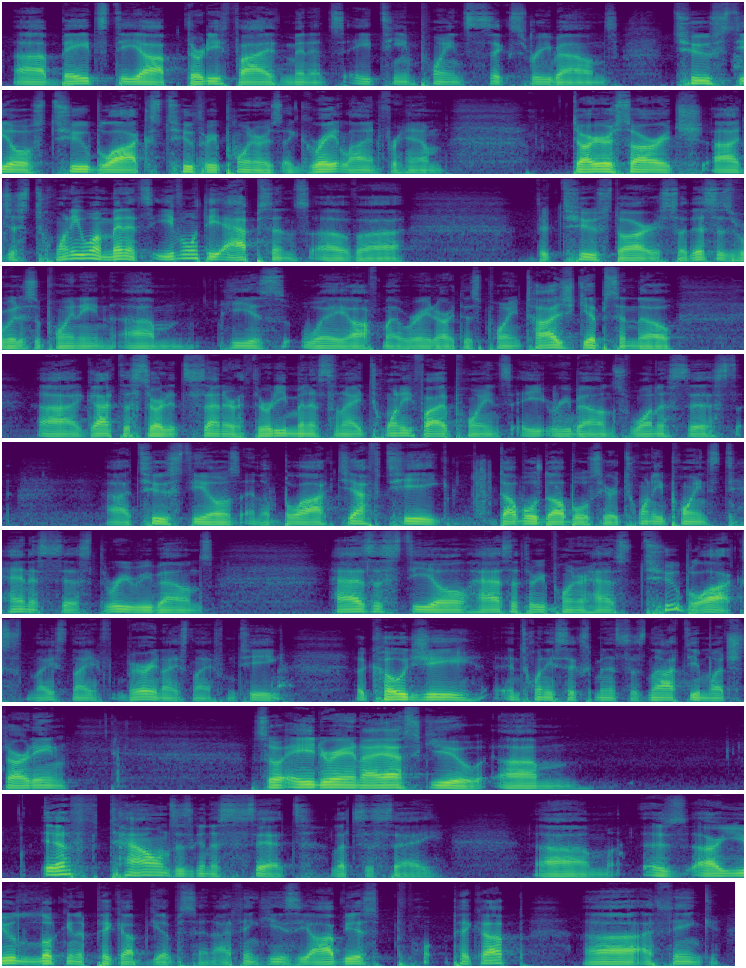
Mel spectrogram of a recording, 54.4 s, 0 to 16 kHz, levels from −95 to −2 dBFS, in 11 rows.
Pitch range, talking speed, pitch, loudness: 90-110 Hz, 160 wpm, 100 Hz, -25 LUFS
